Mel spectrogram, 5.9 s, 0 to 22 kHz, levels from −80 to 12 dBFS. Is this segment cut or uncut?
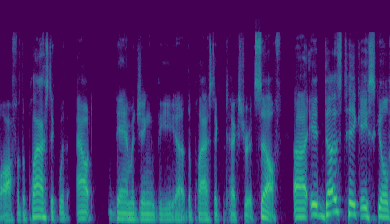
cut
